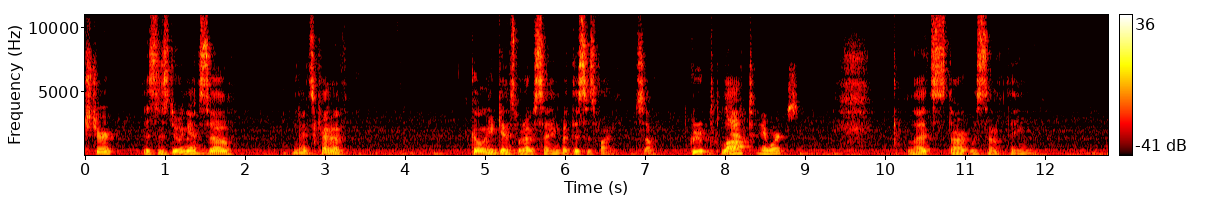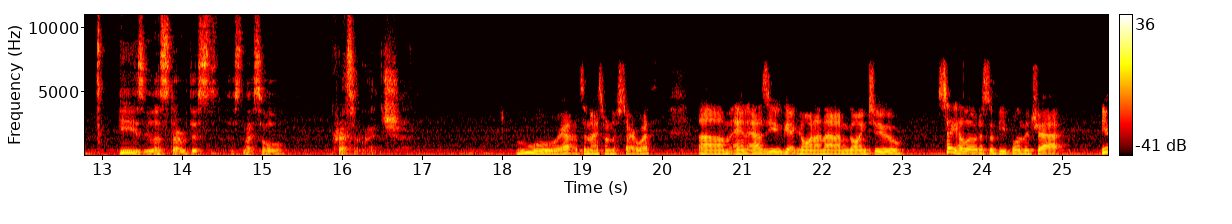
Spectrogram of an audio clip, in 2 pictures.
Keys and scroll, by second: 1.4 e, 2.5-4.9 typing, 6.4 space, 7.4-9.9 typing, 11.2 x, 12.6 x, 13.5 space, 17.6 c, 23.2 x, 23.9 z, 24.6 x.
